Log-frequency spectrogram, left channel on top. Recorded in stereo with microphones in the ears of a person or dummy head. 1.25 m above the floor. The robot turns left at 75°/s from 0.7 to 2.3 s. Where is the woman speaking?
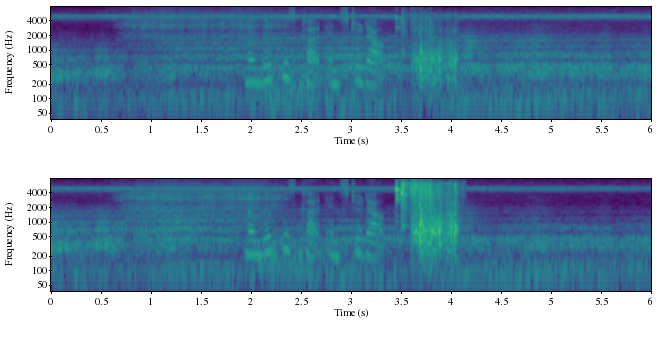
15° right (ahead or behind); by 3.3 s 10° left (ahead or behind).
